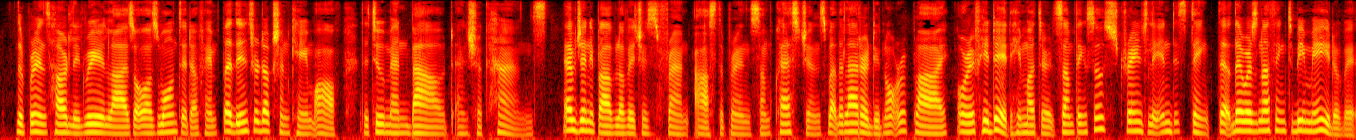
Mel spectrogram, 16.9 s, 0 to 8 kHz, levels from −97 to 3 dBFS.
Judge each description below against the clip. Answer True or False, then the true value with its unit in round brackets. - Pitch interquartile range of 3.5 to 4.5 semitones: True (4.2 semitones)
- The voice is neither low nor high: True (165 Hz)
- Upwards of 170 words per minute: True (190 wpm)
